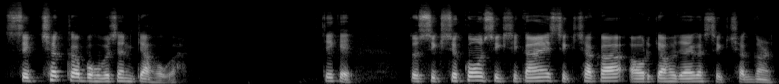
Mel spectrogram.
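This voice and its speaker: A man's voice: fairly high pitch, darkish tone. A man teaching an exam-prep grammar lesson, who keeps asking questions and answering them himself, often saying "theek hai".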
